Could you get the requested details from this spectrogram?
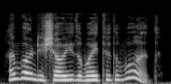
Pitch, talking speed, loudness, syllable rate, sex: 210 Hz, 350 wpm, -15 LUFS, 6.7 syllables/s, male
